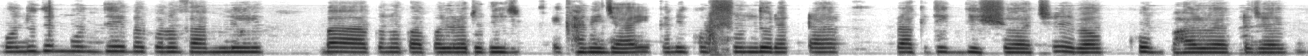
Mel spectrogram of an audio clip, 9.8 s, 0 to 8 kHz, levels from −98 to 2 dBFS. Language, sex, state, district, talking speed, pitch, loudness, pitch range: Bengali, female, West Bengal, North 24 Parganas, 145 wpm, 225 Hz, -17 LUFS, 215-235 Hz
